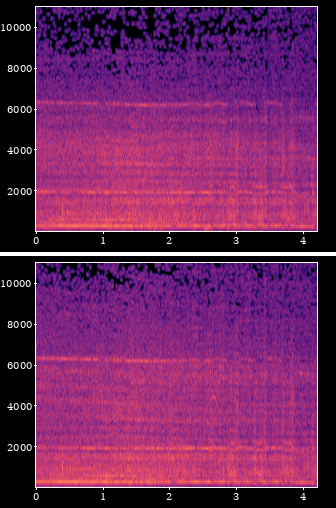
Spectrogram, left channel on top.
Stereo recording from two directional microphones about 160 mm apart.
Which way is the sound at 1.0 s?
5° left (ahead or behind).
